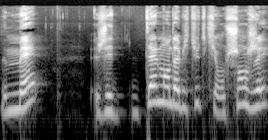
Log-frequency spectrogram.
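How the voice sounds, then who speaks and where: Her intonation is lively and her pace fairly slow in an unremarkable speaking voice. The recording of this woman is very clean, with a silent background. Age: 30s. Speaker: actress and web creator. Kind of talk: casual panel discussion.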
